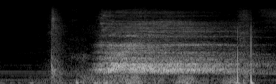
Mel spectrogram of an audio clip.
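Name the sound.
deep breath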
